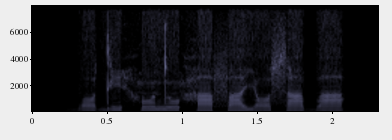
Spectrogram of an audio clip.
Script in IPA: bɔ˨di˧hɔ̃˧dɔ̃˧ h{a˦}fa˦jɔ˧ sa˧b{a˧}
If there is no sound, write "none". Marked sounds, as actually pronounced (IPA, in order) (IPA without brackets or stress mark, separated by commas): a˦, a˧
